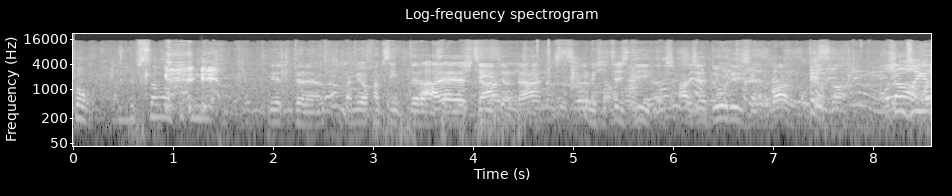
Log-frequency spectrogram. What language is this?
Arabic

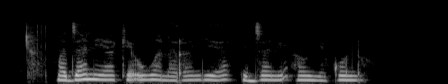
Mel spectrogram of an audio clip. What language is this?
Swahili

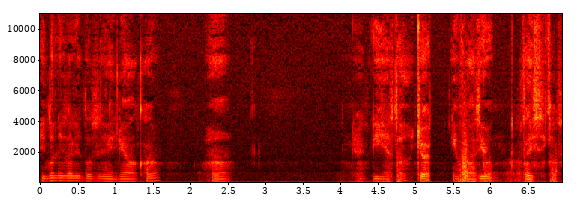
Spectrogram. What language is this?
Spanish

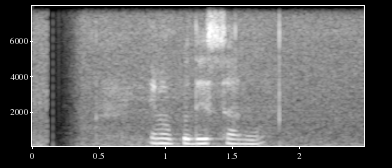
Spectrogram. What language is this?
Sinhala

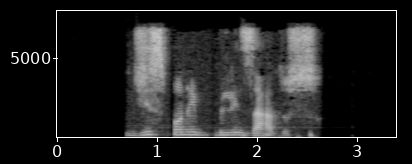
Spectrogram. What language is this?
Portuguese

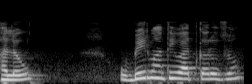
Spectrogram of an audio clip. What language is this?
Gujarati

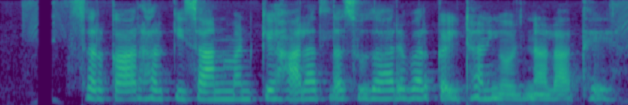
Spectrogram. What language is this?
Chhattisgarhi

